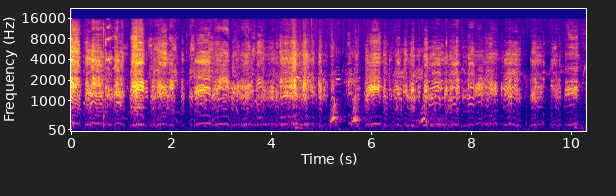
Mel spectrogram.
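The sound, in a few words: ducks rushing and quacking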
